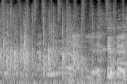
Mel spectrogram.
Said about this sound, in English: Clap, everybody. Clap, clap. Clap, clap.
